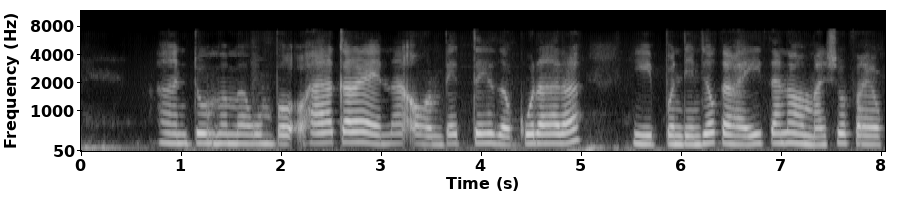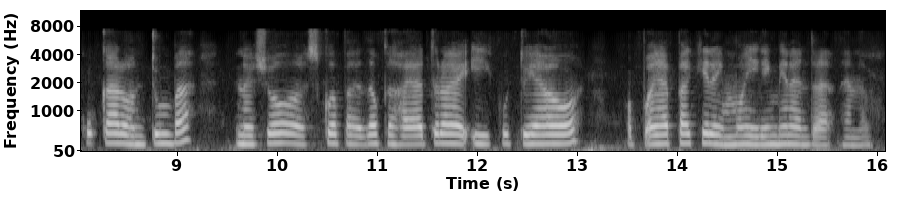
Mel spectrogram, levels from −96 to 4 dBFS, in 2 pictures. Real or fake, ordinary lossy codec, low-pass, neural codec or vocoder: fake; MP3, 96 kbps; 7.2 kHz; codec, 16 kHz, 2 kbps, X-Codec, HuBERT features, trained on LibriSpeech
